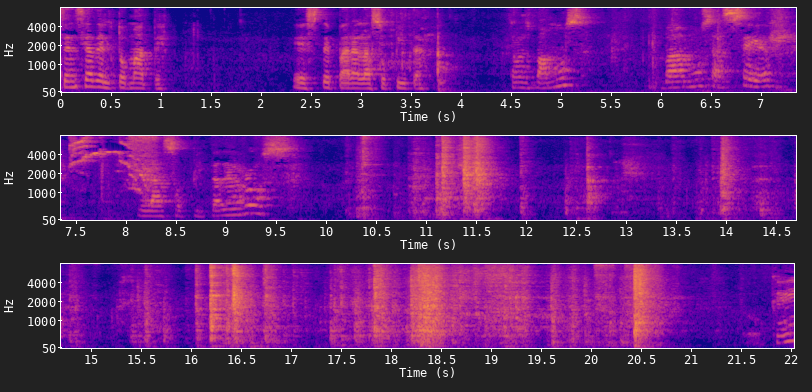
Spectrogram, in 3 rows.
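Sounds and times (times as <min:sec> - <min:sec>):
cookware knocking and clattering: 0:10.2 - 0:12.8, 0:13.7 - 0:20.8.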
